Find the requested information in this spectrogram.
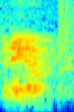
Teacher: if you tap the T's in British, like potato, that's a very casual, like very low speaking in British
